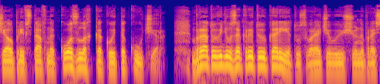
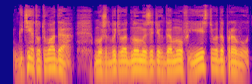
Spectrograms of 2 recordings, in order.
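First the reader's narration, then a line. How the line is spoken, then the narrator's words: Plain. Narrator (Russian): сказал брат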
